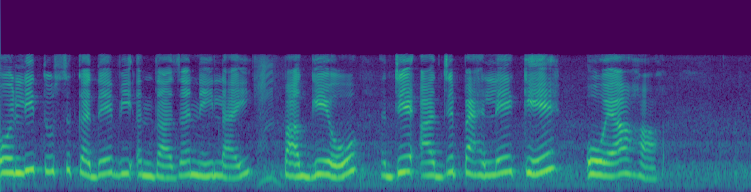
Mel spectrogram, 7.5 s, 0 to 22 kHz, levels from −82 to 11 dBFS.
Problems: none marked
